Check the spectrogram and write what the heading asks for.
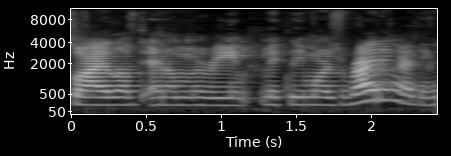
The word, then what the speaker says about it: McLemore: I've been saying Micklemore, but I think it's like McLemore.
